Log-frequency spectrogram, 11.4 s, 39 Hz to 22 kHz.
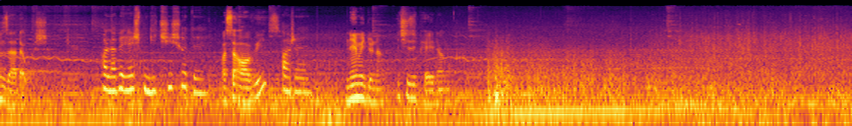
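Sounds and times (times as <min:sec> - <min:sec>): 
speech: 0:00.1 - 0:06.6
heavy rain: 0:03.8 - 0:11.3
deep continuous rumble of thunder: 0:04.1 - 0:11.3.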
